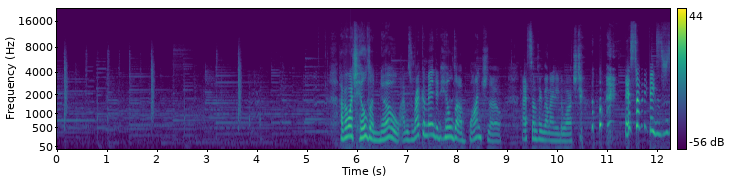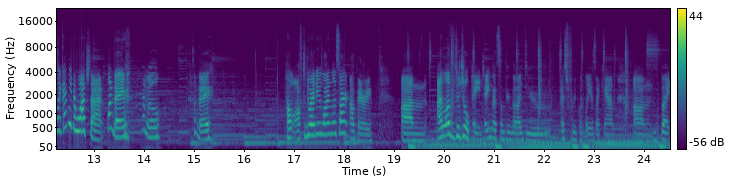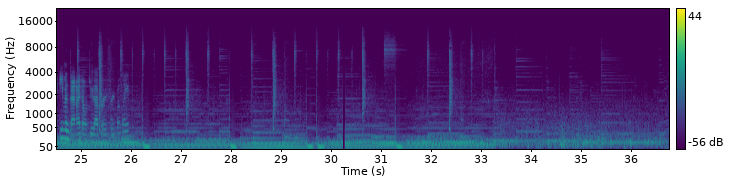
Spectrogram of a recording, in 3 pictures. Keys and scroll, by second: 8.5-9.3 scroll up 1, 10.7-11.1 scroll up 1, 13.6 scroll down 1.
